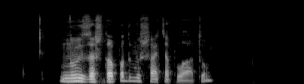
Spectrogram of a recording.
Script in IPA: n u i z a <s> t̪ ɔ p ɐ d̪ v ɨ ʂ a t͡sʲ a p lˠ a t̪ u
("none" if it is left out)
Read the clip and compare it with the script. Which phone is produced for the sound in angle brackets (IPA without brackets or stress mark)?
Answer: ʂ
